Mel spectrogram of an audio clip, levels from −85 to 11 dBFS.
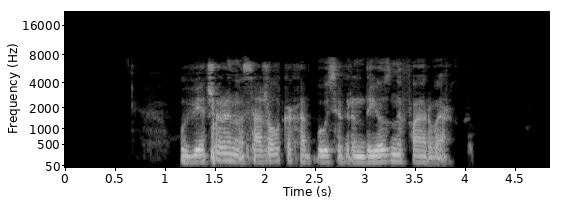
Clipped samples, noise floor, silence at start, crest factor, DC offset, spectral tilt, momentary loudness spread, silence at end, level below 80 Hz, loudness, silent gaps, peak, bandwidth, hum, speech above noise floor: under 0.1%; -54 dBFS; 1.15 s; 16 dB; under 0.1%; -5.5 dB/octave; 8 LU; 0.75 s; -58 dBFS; -18 LUFS; none; -4 dBFS; 7.8 kHz; none; 37 dB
